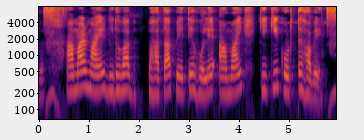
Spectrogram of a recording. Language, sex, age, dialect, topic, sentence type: Bengali, female, 18-24, Northern/Varendri, banking, question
